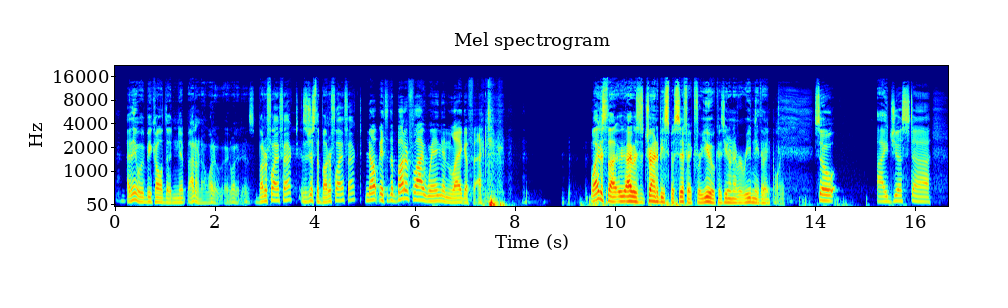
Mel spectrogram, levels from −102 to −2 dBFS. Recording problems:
none

